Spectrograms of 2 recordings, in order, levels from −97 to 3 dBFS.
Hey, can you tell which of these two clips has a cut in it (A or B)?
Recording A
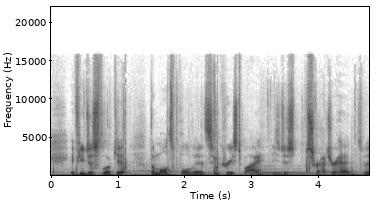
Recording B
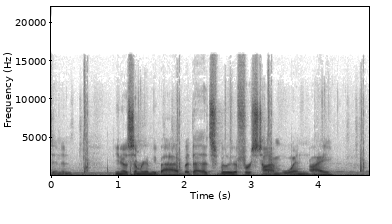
B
